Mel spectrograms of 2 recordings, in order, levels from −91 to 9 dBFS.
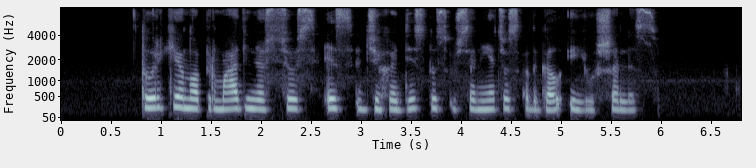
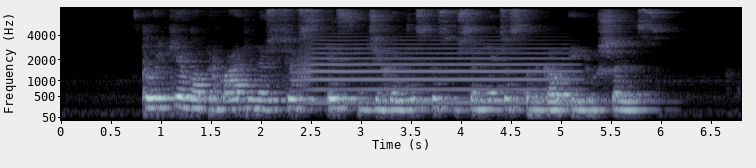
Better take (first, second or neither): first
